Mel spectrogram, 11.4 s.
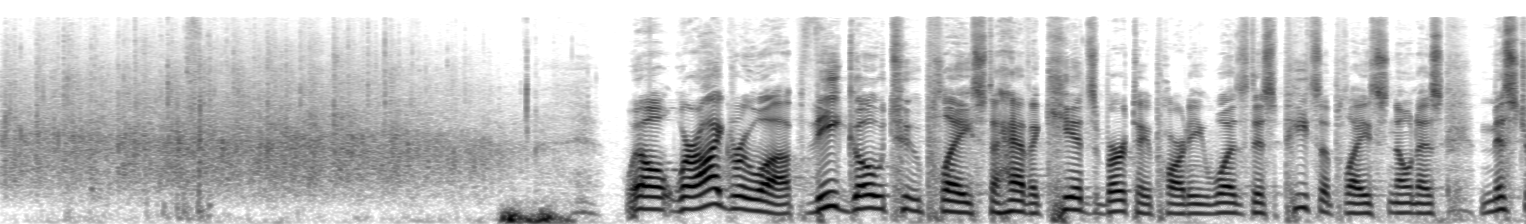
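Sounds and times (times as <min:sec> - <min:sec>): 
church congregation applause welcoming online viewers: 0:00.0 - 0:03.8
speech: 0:04.7 - 0:11.4.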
